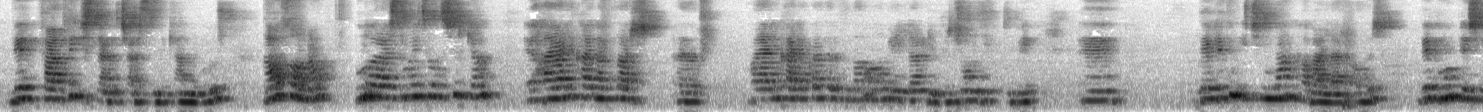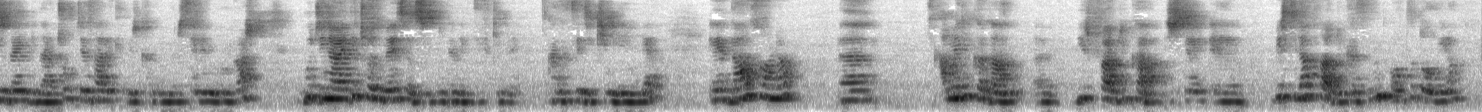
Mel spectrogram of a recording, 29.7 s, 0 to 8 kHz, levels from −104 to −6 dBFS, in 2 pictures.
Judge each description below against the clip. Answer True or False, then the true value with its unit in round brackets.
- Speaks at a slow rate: False (125 wpm)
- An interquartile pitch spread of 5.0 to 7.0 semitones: True (5.5 semitones)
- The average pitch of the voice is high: True (220 Hz)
